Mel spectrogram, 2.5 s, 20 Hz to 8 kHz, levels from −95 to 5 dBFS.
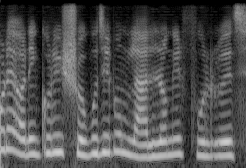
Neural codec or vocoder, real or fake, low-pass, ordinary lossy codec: codec, 16 kHz, about 1 kbps, DyCAST, with the encoder's durations; fake; 7.2 kHz; none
